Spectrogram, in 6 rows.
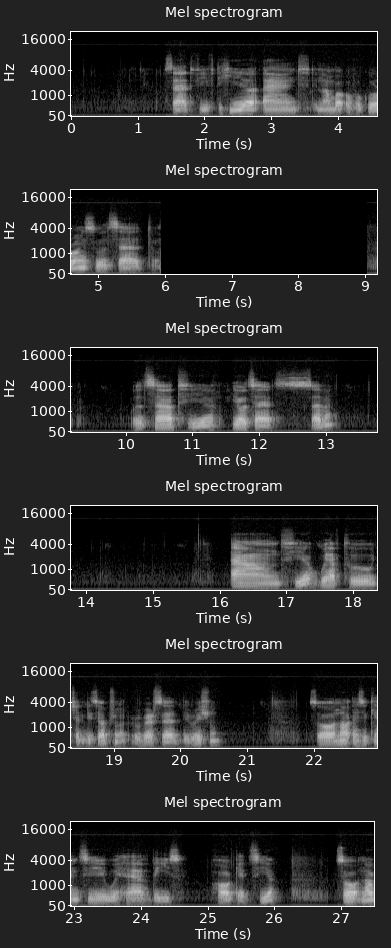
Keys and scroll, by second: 1.4 typing, 3.7 ctrl+Tab, 12.8 7.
